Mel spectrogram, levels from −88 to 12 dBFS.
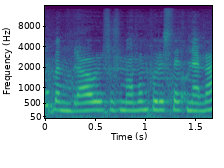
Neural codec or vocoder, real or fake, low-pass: autoencoder, 48 kHz, 32 numbers a frame, DAC-VAE, trained on Japanese speech; fake; 14.4 kHz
